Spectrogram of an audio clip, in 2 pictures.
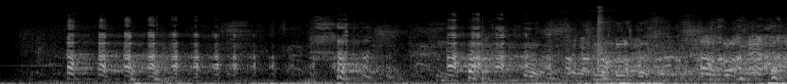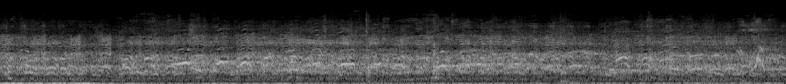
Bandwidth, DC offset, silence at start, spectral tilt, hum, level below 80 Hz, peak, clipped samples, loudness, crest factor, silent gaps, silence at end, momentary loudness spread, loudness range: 16 kHz; under 0.1%; 0 s; -2.5 dB/octave; none; -36 dBFS; -10 dBFS; under 0.1%; -26 LUFS; 16 dB; none; 0 s; 13 LU; 8 LU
